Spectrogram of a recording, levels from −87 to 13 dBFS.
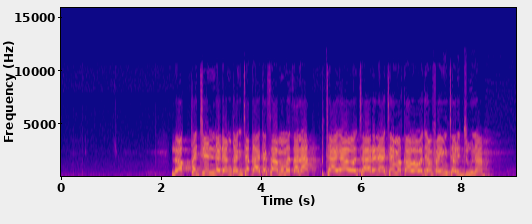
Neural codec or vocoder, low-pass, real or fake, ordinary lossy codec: none; 10.8 kHz; real; Opus, 32 kbps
